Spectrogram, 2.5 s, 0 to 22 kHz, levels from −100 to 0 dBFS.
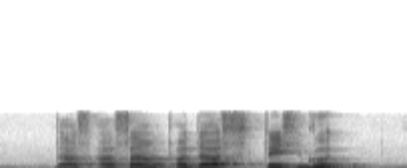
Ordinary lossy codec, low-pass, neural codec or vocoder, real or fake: none; 7.2 kHz; none; real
